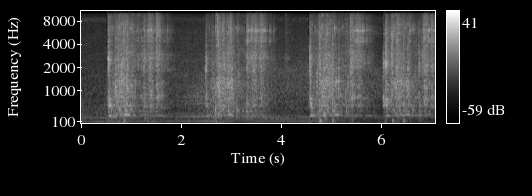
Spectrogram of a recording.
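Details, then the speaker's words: Air compressor engine after cleaning head and valve seats, oil change, muffler removed, choke on: four uneven clattering bursts each dying after about a second, won't run steadily; owner suspects governor or carburetor problem; rough running. "It could be a problem with the governor, because it's just like you can see what it's doing."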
